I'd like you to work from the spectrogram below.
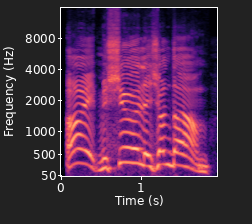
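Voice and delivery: high, slow, hammed-up call in schoolboy French; a mild mock yell, carefully spelled out; mock shout in bad French. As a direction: bellow it slowly at the gendarme in pidgin French. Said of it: "I shouted".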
